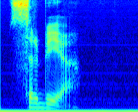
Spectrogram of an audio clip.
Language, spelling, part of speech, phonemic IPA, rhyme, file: Serbo-Croatian, Srbija, proper noun, /sř̩bija/, -ija, Sr-srbija.ogg
- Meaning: Serbia (a country on the Balkan Peninsula in Southeastern Europe)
